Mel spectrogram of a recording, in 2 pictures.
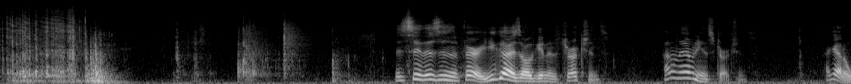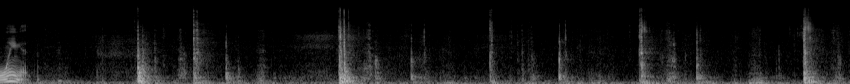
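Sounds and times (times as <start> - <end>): board cracking and breaking: 0.0 - 1.3.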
